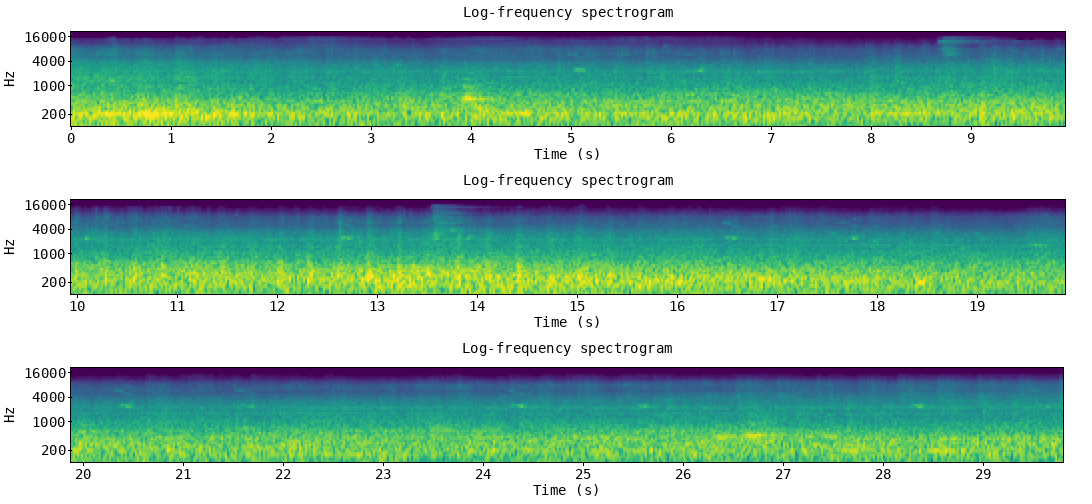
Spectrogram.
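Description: Freight train cars rolling past at close range, a steady rumble of steel wheels on rail with a running clickety-clack as the trucks cross the rail joints. The cars are autoracks, then open gondolas.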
